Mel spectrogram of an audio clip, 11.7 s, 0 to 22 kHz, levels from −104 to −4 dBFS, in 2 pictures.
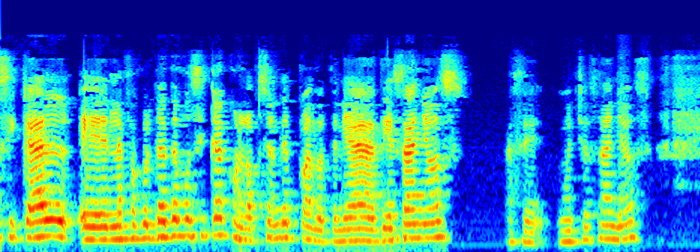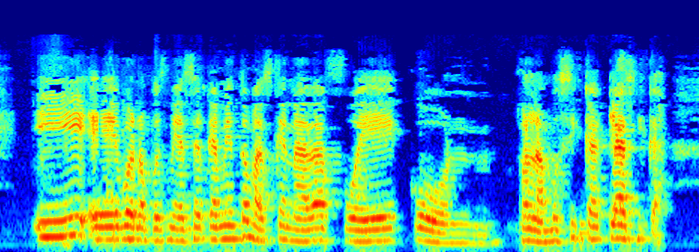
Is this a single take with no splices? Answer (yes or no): no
